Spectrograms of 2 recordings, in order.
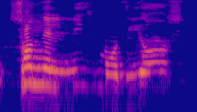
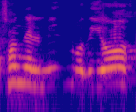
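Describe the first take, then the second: First: Slow, every word weighed; slow emphasis. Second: Said in the usual way. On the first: Shown as a demonstration. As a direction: spell it out slowly for the flock. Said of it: "Diga, son el mismo Dios". (despacio y enfático: "son el mismo Dios")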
